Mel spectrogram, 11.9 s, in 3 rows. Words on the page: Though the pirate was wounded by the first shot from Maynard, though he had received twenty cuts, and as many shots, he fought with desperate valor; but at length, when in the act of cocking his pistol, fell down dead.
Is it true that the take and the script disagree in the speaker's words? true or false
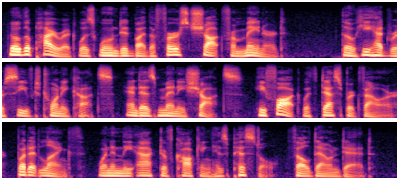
false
